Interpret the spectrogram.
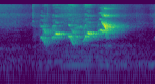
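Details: Green leafbird singing while being paired, a short burst of slurred, rising-and-falling whistled notes around two seconds long in a quiet indoor setting.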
